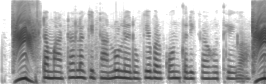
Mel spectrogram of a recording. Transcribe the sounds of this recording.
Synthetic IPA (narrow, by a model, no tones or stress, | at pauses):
ʈɐmaːʈəɾlɐkiʈãːnlũleɾoːkepɐɾkɔːnt̪ɐɾiːkaɦoːt̪ʰeːɡa̰ː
